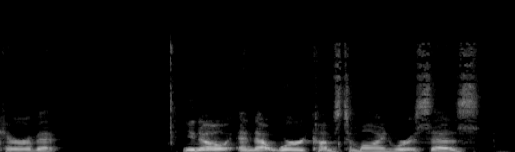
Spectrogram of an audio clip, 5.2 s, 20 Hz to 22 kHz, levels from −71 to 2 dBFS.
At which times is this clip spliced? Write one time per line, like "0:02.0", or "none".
0:01.8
